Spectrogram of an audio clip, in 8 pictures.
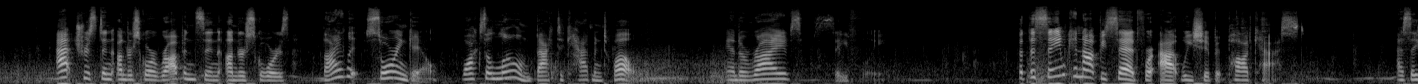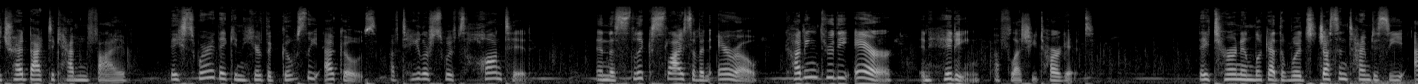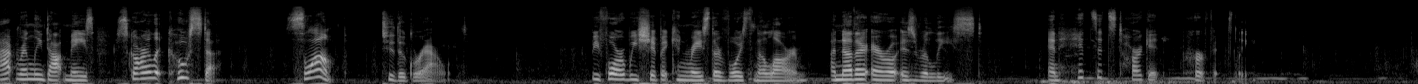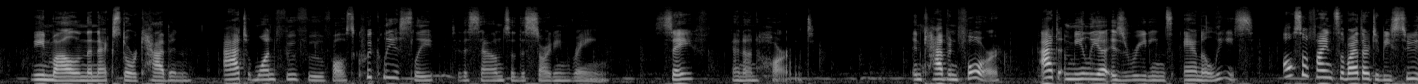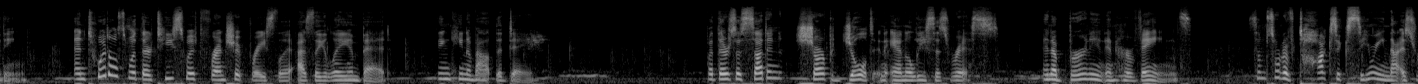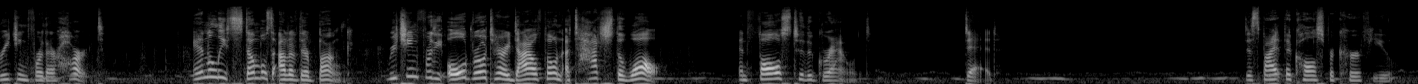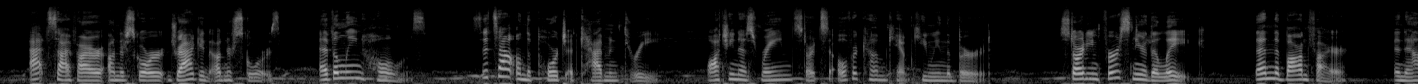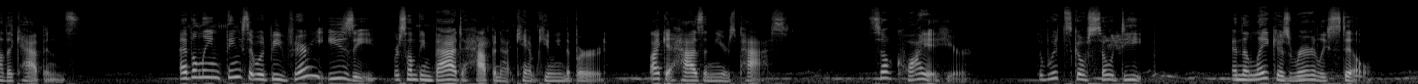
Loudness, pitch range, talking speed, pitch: -28 LUFS, 195-265 Hz, 150 wpm, 225 Hz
